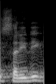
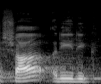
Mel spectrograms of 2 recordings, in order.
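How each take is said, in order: First: शारीरिक begun with short "sa"; wrong form. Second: शारीरिक with long "shaa"; correct form. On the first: Teacher shows a misspelling, शारीरिक with short "sa". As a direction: say शारीरिक as sa-ree-rik. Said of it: "कभी शारीरिक लिख देते हैं". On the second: Teacher gives right word, शारीरिक with long "shaa". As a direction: say शारीरिक slowly as shaa-ree-rik. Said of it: "सही है". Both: Shown as a demonstration.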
